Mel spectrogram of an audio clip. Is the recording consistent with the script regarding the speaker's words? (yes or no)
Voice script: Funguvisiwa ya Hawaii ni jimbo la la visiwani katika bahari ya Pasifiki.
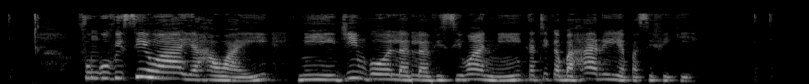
yes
